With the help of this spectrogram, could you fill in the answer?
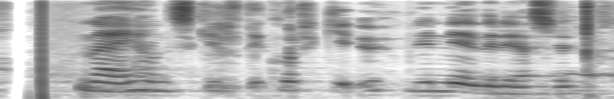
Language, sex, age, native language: Icelandic, female, 13, Icelandic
